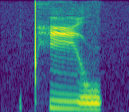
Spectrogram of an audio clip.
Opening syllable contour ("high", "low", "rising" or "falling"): low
